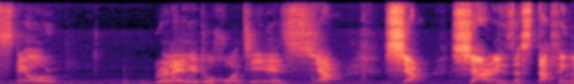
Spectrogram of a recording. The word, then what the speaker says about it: 馅儿: Okay, and next is still related to 火鸡 is 馅儿. 馅儿. 馅儿 is the stuffing of 火鸡. So there are 2 syllables, it's 馅儿, but you combine them together in the parentheses. That's the actual pronunciation.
